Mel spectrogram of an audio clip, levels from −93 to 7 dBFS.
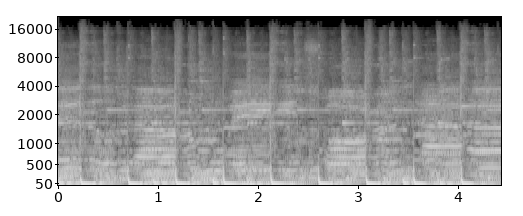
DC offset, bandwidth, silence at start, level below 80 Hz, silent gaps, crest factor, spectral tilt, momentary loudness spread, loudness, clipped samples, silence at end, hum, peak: under 0.1%; 17 kHz; 0 s; -12 dBFS; none; 10 dB; -5 dB/octave; 3 LU; -12 LUFS; under 0.1%; 0 s; none; 0 dBFS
